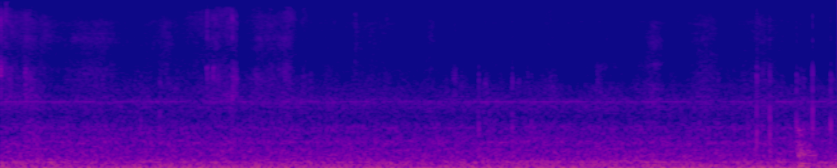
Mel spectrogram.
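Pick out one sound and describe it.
A pen scratches and taps on paper.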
